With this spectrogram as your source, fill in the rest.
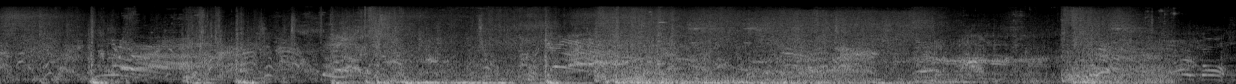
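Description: Guns fire in sharp, loud bangs.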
